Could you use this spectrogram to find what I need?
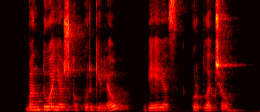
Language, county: Lithuanian, Vilnius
